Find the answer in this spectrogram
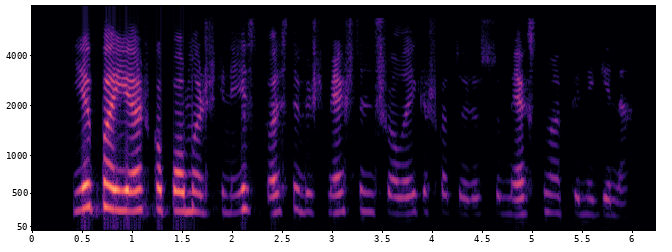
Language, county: Lithuanian, Kaunas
